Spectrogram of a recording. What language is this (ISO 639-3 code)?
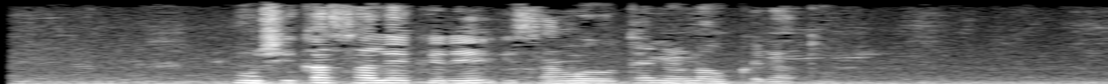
eus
